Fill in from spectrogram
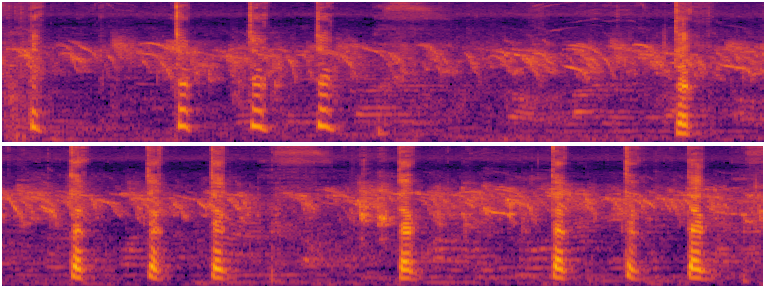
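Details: Hand-raised decoy waterhen calling loudly and clearly when its owner offers a hand, showing no fear: a run of abrupt, short knocking notes, some in quick pairs, separated by irregular pauses.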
